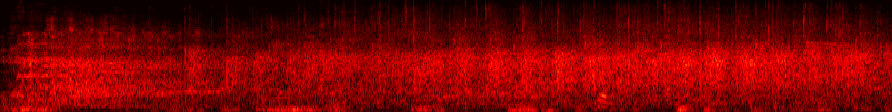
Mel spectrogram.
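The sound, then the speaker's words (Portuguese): An audience claps steadily and densely throughout, with chuckles and laughter mixed into the clapping. “Deixa eu aplaudir.”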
